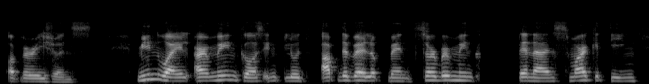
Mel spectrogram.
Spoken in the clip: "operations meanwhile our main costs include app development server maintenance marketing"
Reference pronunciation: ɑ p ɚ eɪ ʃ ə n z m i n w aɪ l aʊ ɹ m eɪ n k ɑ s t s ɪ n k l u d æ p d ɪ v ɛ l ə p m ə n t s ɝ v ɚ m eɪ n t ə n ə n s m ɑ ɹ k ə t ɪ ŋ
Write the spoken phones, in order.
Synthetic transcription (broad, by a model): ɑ p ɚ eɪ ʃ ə n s m i n w aɪ l aʊ ɹ m eɪ n k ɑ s s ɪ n k l u d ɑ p d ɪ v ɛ l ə p m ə n t s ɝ b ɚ m eɪ n t ə n ə n s m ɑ ɹ k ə t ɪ ŋ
